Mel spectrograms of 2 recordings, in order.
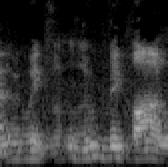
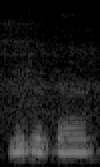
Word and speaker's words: Ludwig van: Ludwig von, or however he pronounces it, Ludwig van.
